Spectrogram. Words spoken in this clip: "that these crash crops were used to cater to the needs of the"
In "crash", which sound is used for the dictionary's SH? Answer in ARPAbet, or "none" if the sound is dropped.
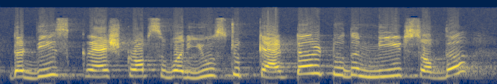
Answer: SH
